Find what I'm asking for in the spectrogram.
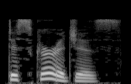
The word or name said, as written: discourages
